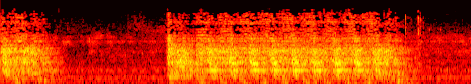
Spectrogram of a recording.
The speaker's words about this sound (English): was out in the Vahutka earlier this morning trying to start the tractor. Oh, that's the wrong one. He had this other one that wouldn't start.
